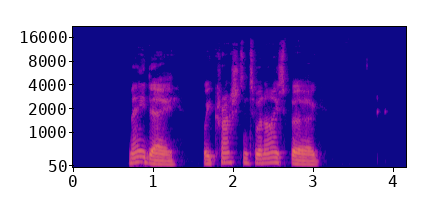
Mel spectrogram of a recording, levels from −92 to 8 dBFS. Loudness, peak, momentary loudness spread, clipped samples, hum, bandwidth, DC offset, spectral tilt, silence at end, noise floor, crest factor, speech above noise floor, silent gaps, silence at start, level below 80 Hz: -36 LUFS; -18 dBFS; 9 LU; under 0.1%; none; 15.5 kHz; under 0.1%; -5.5 dB/octave; 1.1 s; under -90 dBFS; 20 dB; over 55 dB; none; 0.7 s; -70 dBFS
